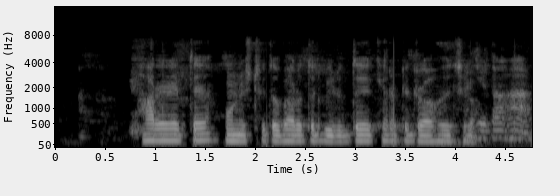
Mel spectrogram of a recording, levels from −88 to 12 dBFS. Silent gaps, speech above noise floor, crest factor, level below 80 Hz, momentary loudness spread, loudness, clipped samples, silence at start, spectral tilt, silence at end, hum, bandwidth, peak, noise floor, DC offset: none; 31 dB; 18 dB; -68 dBFS; 7 LU; -38 LUFS; under 0.1%; 0.25 s; -6 dB/octave; 0 s; none; 7.6 kHz; -22 dBFS; -69 dBFS; under 0.1%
